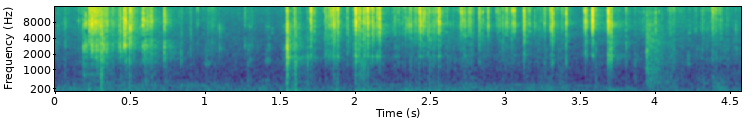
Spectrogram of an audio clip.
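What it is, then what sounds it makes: Soap bar. A utility knife blade scrapes crunchy cubes off a solid, hand-sized, grid-scored red-pink soap bar. The sound is a quiet run of crisp, bright crunching and scratchy scraping bursts that stop dead with no ring.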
